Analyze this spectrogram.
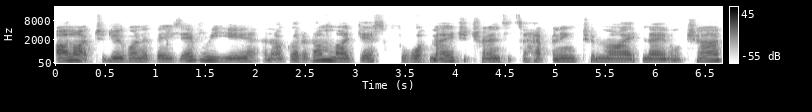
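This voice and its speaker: Dry and close with no echo, a woman speaks at a moderate pace in a plain, everyday voice, fairly low in pitch with ordinary pitch variation. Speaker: software demonstrator. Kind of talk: tutorial.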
